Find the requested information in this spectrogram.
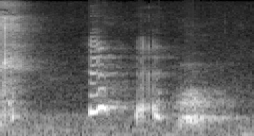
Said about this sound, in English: are these dogs talking to each other?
